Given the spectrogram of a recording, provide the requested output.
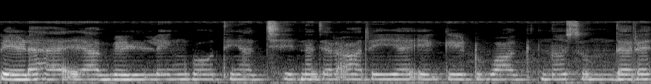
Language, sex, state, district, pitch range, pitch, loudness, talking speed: Hindi, male, Bihar, Jahanabad, 230-235 Hz, 235 Hz, -18 LUFS, 165 wpm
